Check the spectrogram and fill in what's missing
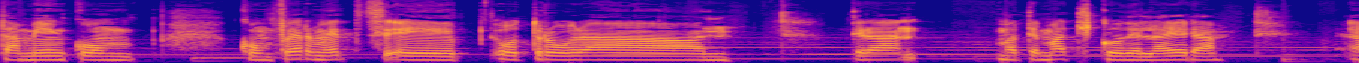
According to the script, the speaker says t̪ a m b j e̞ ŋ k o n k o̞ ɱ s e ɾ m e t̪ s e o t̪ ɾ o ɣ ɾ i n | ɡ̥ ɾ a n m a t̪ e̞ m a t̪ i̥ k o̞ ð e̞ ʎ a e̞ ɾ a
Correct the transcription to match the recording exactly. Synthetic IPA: t̪ a m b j e̞ ŋ k o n k o̞ ɱ f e ɾ m e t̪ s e o t̪ ɾ o ɣ ɾ a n | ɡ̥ ɾ a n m a t̪ e̞ m a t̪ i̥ k o̞ ð e̞ l a e̞ ɾ a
